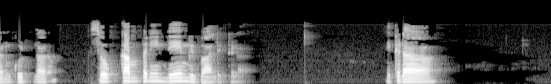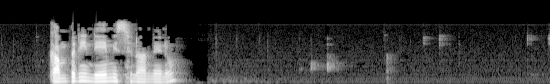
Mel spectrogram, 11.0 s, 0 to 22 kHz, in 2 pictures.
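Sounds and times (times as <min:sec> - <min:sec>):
person speaking: 0:00.0 - 0:02.4, 0:03.9 - 0:04.4, 0:06.0 - 0:07.3.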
